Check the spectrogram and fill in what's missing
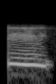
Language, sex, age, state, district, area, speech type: Tamil, female, 60+, Tamil Nadu, Kallakurichi, urban, conversation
